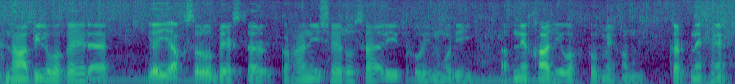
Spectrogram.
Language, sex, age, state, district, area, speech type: Urdu, male, 18-30, Bihar, Saharsa, urban, spontaneous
